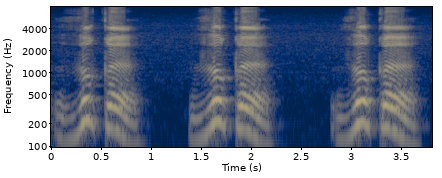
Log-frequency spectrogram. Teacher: Dhal, Qaf, Pesh, Dhuq. That's a Qaf is a qalqala, so echo sound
